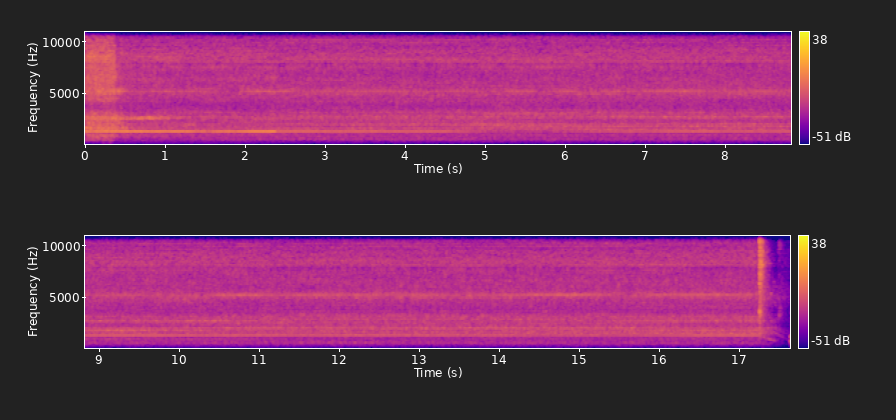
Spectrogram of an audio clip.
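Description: A hair dryer blows steadily on foam tape stuck to a scrapbook page, a constant close whooshing roar that runs unbroken for about seventeen seconds before cutting off.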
